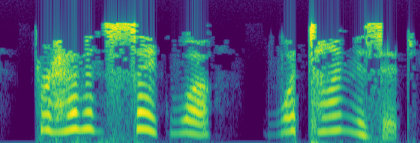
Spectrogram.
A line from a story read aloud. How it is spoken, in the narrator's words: faltered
